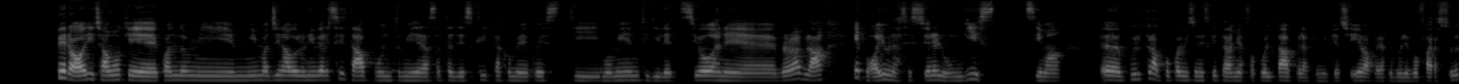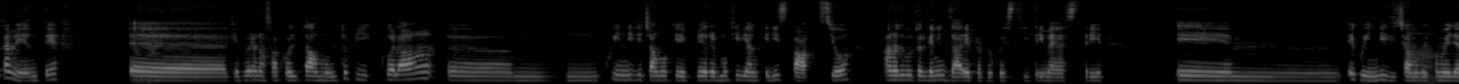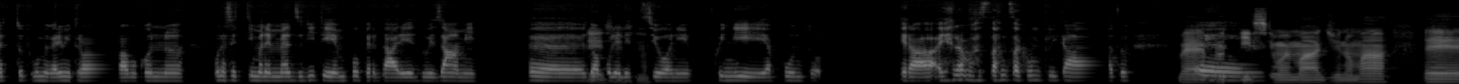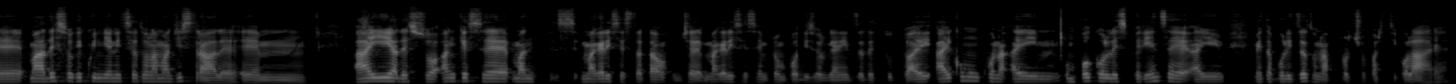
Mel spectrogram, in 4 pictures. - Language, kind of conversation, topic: Italian, podcast, Come ti organizzi quando hai tante cose da studiare?
- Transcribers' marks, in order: distorted speech; "proprio" said as "propio"; drawn out: "Ehm"; tapping; laughing while speaking: "era abbastanza"; other background noise; tongue click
